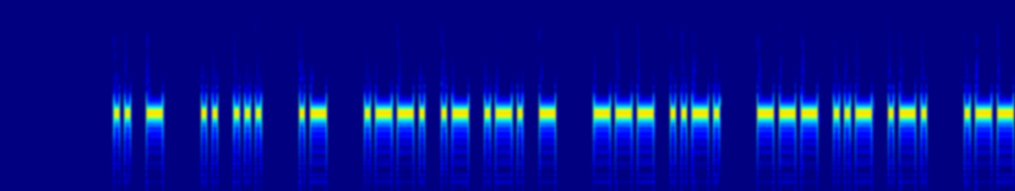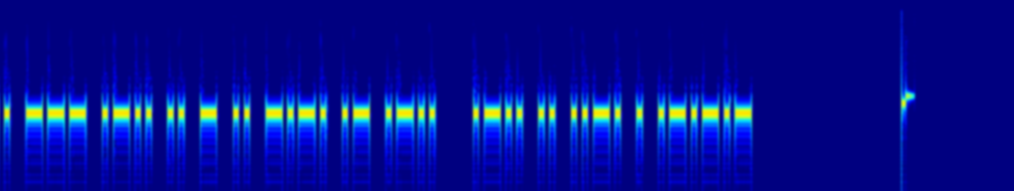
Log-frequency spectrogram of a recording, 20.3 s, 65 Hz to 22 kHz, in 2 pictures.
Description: Morse code, heard as a keyed tone, about 22 wpm, 700 Hz. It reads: IT IS A PART OF OUR POLITICAL LIFE.
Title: Sentences from Top 1000 Words - Review Part 5 - 22wpm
